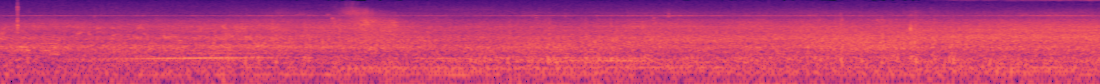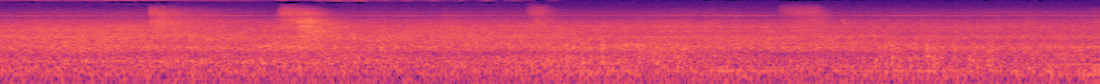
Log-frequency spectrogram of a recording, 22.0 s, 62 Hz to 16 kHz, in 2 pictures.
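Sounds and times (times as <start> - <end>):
faint whine: 0.0 - 8.3
locomotive engine rumble: 0.0 - 22.0.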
